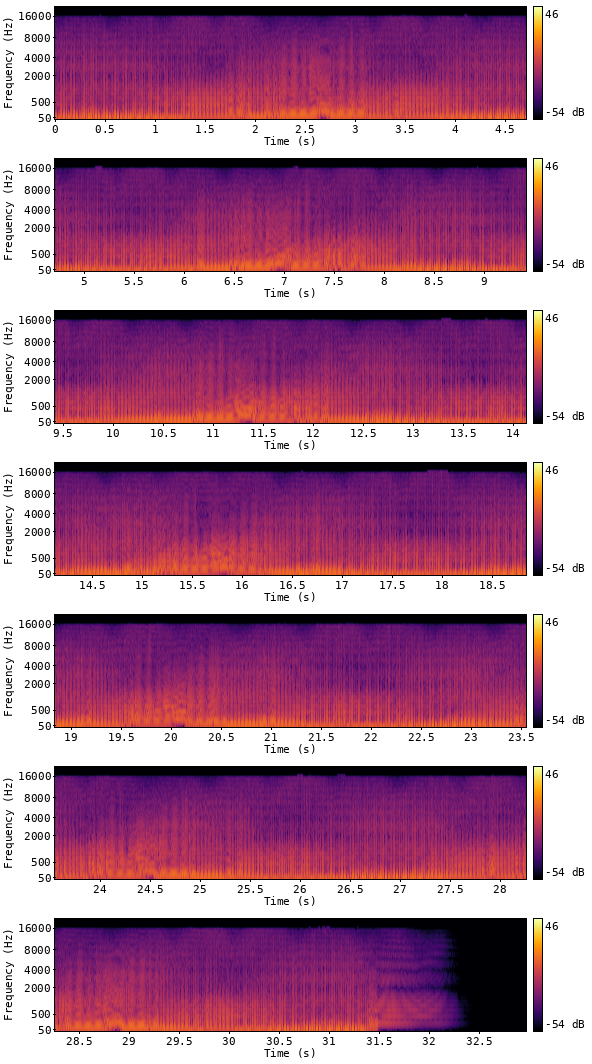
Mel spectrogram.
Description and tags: Mopho + Ineko
Something dirty I created with my Mopho and Alesis Ineko. No plans for it. So might as well see if someone has use for it.
bass, dirty, Ineko, Mopho, DSI, phase, pad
